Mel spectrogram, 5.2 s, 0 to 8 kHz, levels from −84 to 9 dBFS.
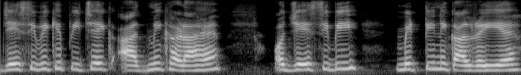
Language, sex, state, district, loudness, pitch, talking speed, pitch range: Hindi, female, Chhattisgarh, Sarguja, -14 LUFS, 230 Hz, 195 wpm, 215-250 Hz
